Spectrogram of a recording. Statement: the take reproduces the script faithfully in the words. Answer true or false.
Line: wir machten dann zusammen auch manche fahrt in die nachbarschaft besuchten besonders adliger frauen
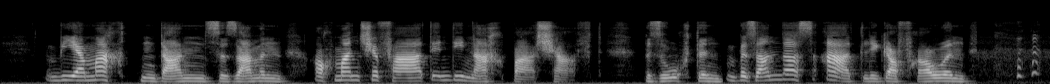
true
